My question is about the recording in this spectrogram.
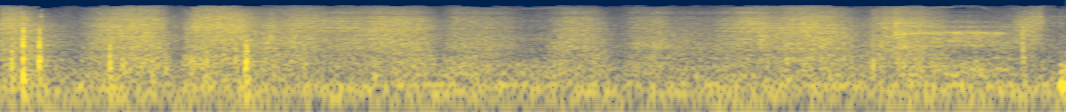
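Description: Clothes iron's soleplate rubbing over a sheet of paper laid on copper-clad board, a soft scraping that swells and fades as the iron is pressed and moved. It is heating the board to fuse a laser-printed press-and-peel toner layout onto the copper.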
